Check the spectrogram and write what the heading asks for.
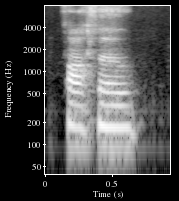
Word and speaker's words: faux: Episode two Friend or Fall. Faux fall. Faux? Because it's spelled F A U X.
